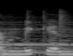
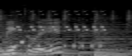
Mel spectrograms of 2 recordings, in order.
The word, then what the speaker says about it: Meekins: Actually, Officer Meekins at the detention center told us. That poor little doggy. Poor guy. I keep getting his name wrong and calling him Meekly.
